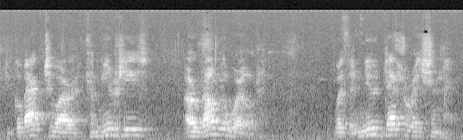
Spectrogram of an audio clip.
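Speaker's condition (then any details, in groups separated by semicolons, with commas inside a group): ALS; extremely weak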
